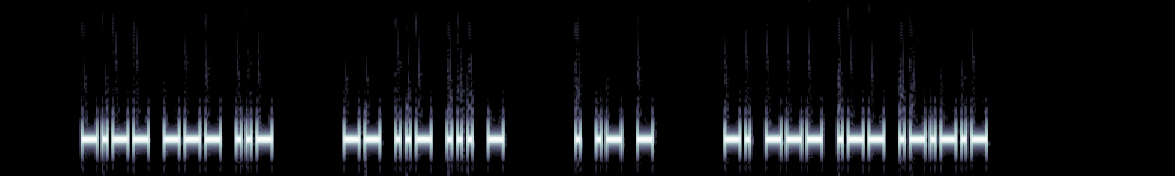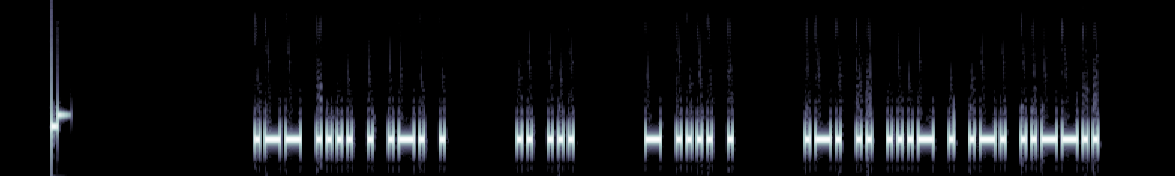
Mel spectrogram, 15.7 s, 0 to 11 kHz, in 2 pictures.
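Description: Fast Morse code at 35 words per minute with doubled word spacing, sending sentences built from the 300 most common words, as a steady mid-pitched tone keyed into rapid bursts of dots and dashes, with a longer pause and a single sharp click midway before the beeping resumes.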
